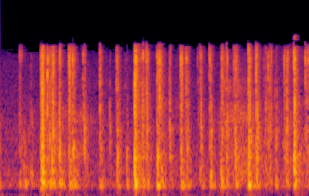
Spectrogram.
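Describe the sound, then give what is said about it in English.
Rapid clicking of a computer keyboard as someone types a PowerShell command: many crisp keystrokes in an uneven, fast rhythm, heard alone. “Oops, typed that all wrong, so it won't turn anything useful.”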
